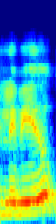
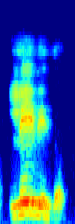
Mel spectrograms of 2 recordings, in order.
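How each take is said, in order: First: The stress is on the second syllable. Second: The stress is on the first syllable. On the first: The speaker calls it right. "grave, acentuada en la penúltima sílaba" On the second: The speaker calls it wrong. "la gran mayoría pronunciamos líbido"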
